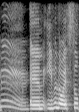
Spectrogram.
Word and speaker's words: Udemy: And then we get our wonderful Udemy or Udemy. I'm actually really not sure how it's pronounced.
